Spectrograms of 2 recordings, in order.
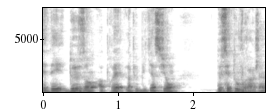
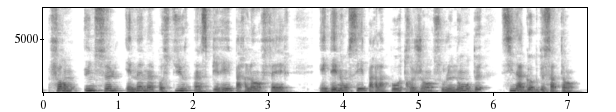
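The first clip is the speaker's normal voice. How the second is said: raised, declaiming book reading; reading aloud; 4 semitones higher than usual. Acted. Reading the book's conclusion to viewers, raised declaiming voice. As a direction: declaim the passage a little higher.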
